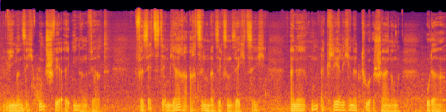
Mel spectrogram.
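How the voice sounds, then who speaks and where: Learned gentleman professor, radio drama narrator, bottomless gravelly voice, lively intonation, formal, measured, dramatic emphasis, noisy backdrop. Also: rumbling low, exaggerated voice. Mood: intrigued, suspenseful. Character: learned French professor narrating his sea adventure. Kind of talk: radio play first-person narration, literary.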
